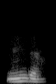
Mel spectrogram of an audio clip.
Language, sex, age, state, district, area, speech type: Nepali, male, 18-30, West Bengal, Kalimpong, rural, conversation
